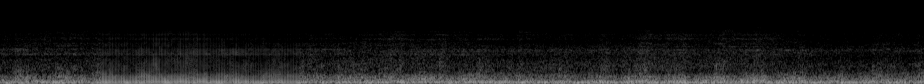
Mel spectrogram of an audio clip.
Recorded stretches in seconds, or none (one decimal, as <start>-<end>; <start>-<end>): 0.0-1.0; 3.0-9.2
